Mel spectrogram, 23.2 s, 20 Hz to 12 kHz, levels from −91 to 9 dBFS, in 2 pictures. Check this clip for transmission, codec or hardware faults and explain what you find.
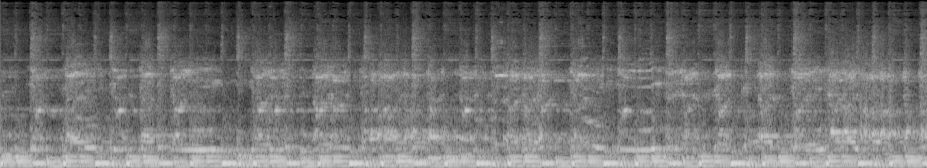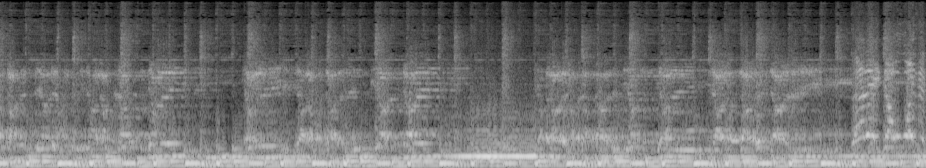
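Nothing stood out on listening to this recording.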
